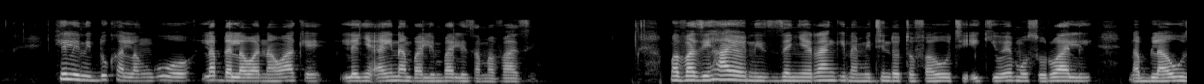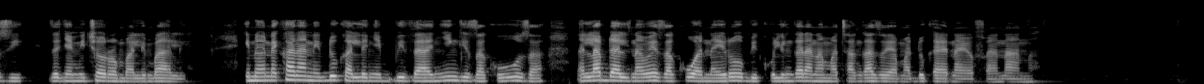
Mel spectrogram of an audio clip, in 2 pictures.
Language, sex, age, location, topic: Swahili, female, 25-35, Nairobi, finance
